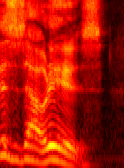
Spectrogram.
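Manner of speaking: put-on loud, forceful, aggressive tone. Retelling a recurring childhood vision of a ghostly old man: imitating an aggressive old man. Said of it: "he was always very aggressive".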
